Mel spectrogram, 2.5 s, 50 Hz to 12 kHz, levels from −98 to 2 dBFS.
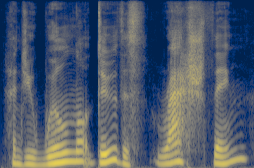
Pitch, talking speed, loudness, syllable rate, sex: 165 Hz, 190 wpm, -17 LUFS, 3.6 syllables/s, male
